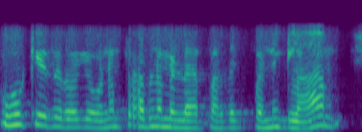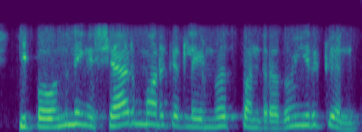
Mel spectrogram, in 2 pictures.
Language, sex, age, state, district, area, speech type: Tamil, male, 30-45, Tamil Nadu, Viluppuram, rural, conversation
